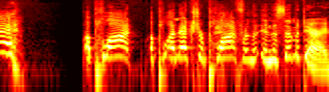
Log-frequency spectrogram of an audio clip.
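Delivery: mock gullible, dopey voice, very high pitched. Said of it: "see a commercial or an advertisement and think".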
